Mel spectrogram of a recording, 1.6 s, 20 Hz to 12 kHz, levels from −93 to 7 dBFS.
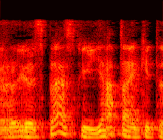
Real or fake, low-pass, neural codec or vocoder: fake; 7.2 kHz; codec, 16 kHz, 1.1 kbps, Voila-Tokenizer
